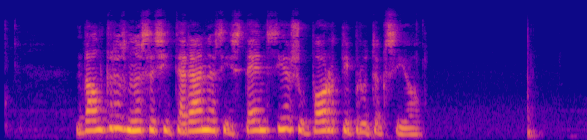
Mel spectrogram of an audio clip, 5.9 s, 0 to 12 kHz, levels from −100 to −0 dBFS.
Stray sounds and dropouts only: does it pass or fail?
fail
